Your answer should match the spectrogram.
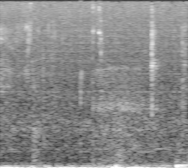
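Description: Faint computer keyboard keystrokes: a handful of separate key clicks at irregular spacing as a word is typed.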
